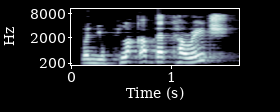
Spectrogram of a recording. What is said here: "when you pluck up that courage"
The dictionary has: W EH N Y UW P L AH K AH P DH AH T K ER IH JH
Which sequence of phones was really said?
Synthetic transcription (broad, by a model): W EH N Y UW P L AH K AH P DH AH T K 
